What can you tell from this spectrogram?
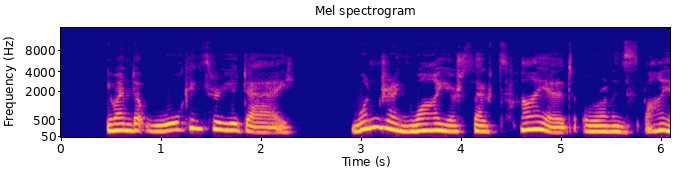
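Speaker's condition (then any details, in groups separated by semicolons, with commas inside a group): No condition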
